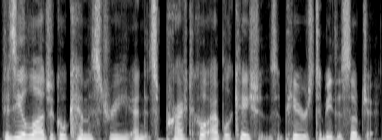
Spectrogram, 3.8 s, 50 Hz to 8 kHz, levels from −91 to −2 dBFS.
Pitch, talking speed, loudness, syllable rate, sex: 180 Hz, 175 wpm, -19 LUFS, 6.3 syllables/s, male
